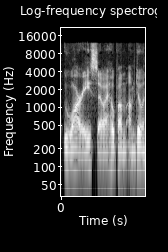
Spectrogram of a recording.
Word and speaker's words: Uwharrie: One of the teams in the Blue Ridge League is this Uwharrie Wampus Cats, who I learned from Greg how to pronounce Uwharrie.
